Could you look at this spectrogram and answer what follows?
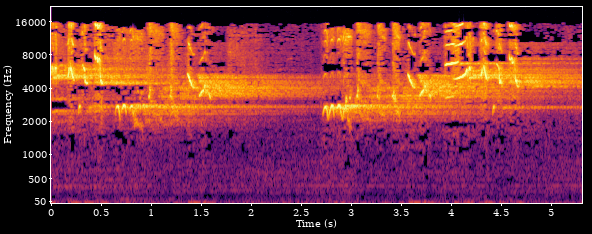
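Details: Oriental magpie-robin pouring out a hard, packed song meant to make other magpie-robins sing; sustained high whistles mixed with quick twittering, a brief lull mid-way, then another strong phrase.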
